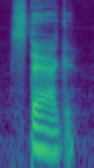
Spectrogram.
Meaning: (noun) 1. An adult male deer, especially a red deer and especially one in high adulthood versus a young adult 2. A young horse (colt or filly) 3. A male turkey: a turkeycock
- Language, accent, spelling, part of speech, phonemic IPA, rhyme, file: English, US, stag, noun / verb / adverb, /stæɡ/, -æɡ, En-us-stag.ogg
